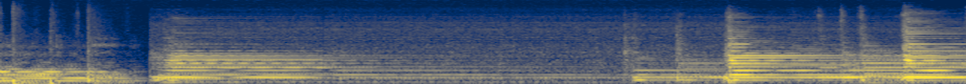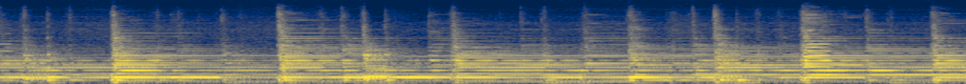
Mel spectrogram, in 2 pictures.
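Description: Acoustic guitar being strummed. Other music cuts off about a second in. A single chord then rings and fades away, and from about four seconds on the guitar keeps up a steady run of strummed chords.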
